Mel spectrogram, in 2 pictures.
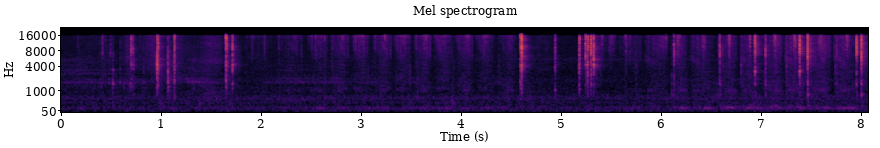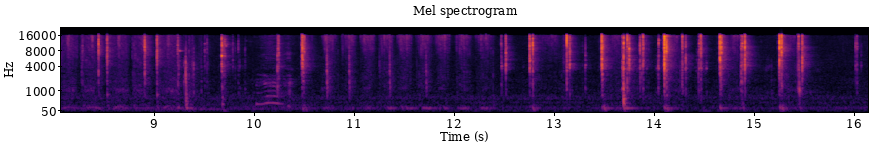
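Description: Paint being worked over a plastic stencil on a gel printing plate: a run of small sticky clicks and ticks, sparse at first, growing denser and louder over the last few seconds.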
